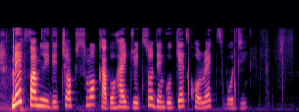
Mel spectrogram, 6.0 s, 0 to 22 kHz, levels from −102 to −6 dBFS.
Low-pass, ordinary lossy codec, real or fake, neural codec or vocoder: none; none; real; none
